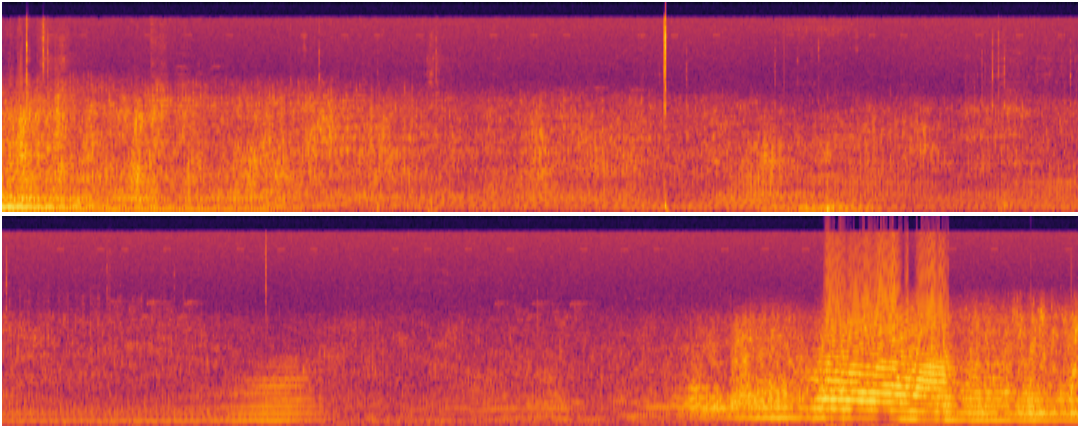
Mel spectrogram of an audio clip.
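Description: Extra aerobatic monoplane's piston engine and propeller droning during its aerobatic routine. The sound fades through the middle, swells briefly, then grows loud again near the end, where the pitch slides down.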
